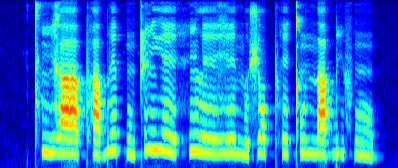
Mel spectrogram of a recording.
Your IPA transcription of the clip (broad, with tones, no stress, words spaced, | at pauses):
tʰĩ˨ɣaː˨ pʰa˨be˦pũ˨ kʼĩ˦jeː˦˨hĩ˦ leː˦ɣe˦no˨ ʃɔ˦pʰe˦kʼũ˦na˦ ɓi˦fũ˦˨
